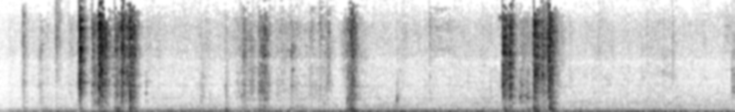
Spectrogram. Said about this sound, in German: Was ihr da gerade hört, ist ein Bahnmitarbeiter, der wirklich so von Platz zu Platz geht und die Sitzplätze zu Schlafplätzen umbaut.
